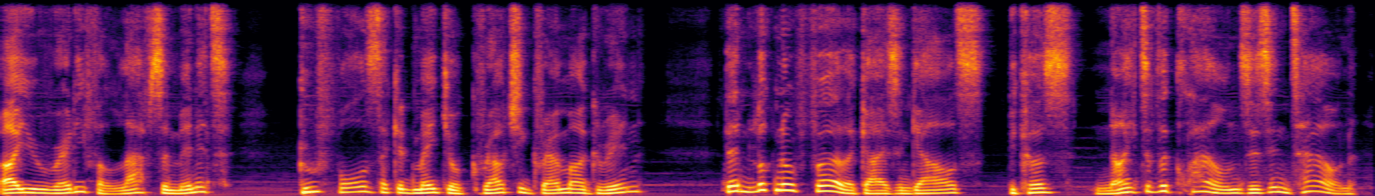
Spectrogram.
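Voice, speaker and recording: A zany carnival clown acted by a male narrator makes an exuberant pitch in a storybook horror tale. The voice is raised and showy, with faint music underneath. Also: lively intonation, measured pace, dark tone. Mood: jolly, hyped. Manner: exuberant, sales-pitch showmanship. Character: zany carnival clown barker advertising a festival.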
